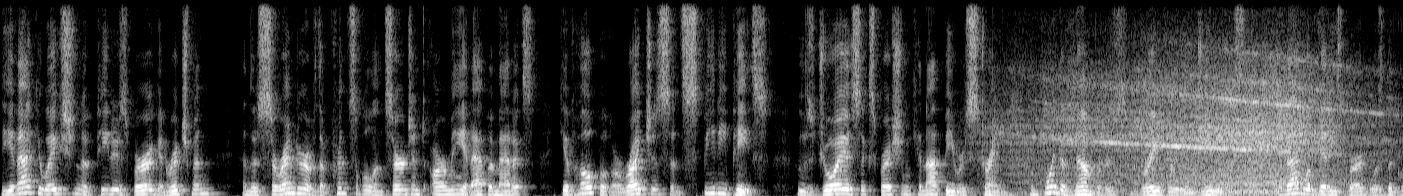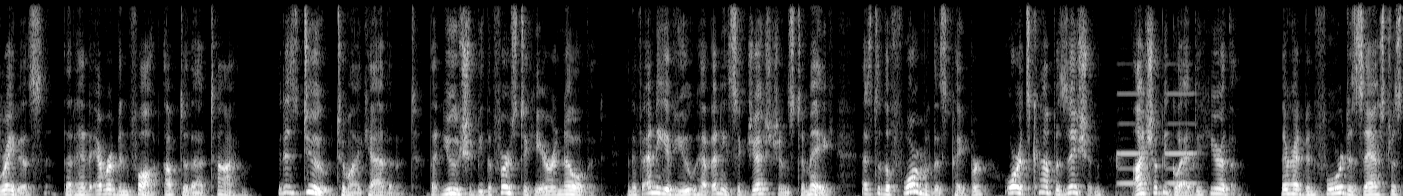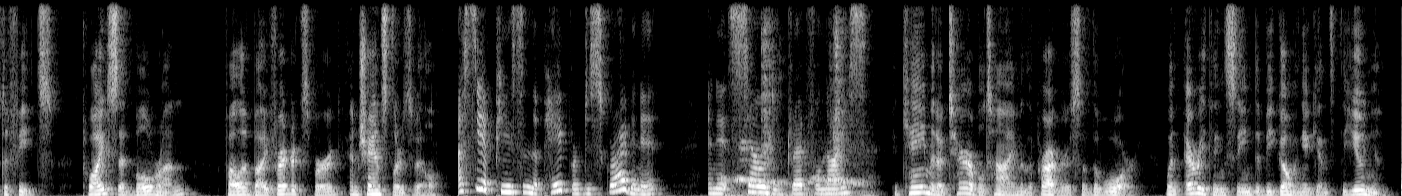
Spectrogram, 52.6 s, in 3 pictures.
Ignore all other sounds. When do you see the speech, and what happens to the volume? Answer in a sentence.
The speech can be heard from 0.0 to 43.2 s, at a steady volume; and from 43.9 to 52.5 s, at a steady volume.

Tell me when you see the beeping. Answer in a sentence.
The beeping can be heard from 31.4 to 32.6 s.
